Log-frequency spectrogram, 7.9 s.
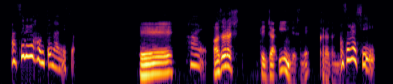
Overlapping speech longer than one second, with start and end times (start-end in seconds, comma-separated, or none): none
